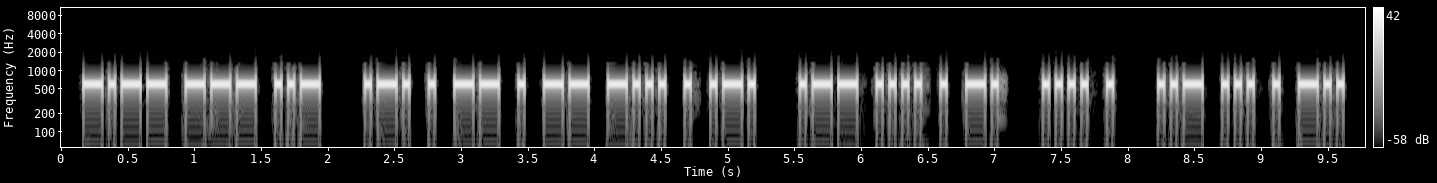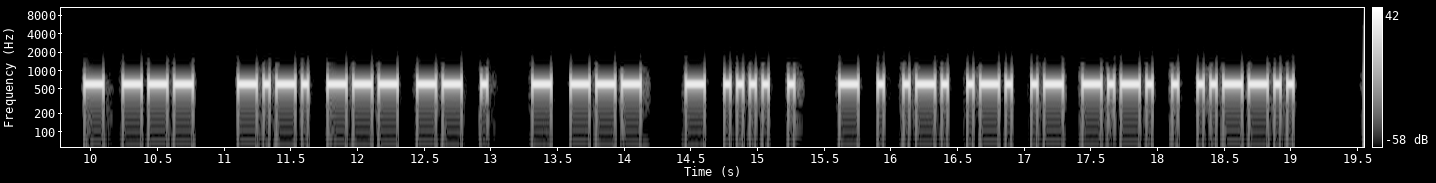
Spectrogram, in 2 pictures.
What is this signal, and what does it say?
Morse code, heard as a keyed tone, about 25 wpm, 600 Hz. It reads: YOU REMEMBER WHEN HE USED TO COME TO THE TERRACE?
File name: the old man and the sea part 1 25wpm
